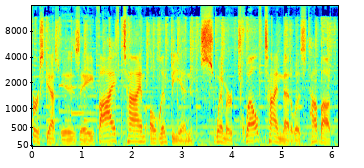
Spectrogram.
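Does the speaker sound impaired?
No.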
